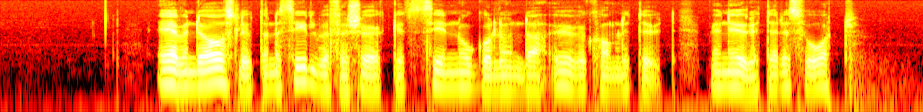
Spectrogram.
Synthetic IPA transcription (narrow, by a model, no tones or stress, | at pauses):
ɛːvənd̪ɛɑːvslʉ̟ːt̪and̪əsɪlvəɾfœʂøːkət̪seːɳuːɡɔlɵnd̪aʔøːvəɾkʰɔmlɪt̪ʉ̟̰ːt̪mɛnʉ̟ːɾət̪æɖɛsvoːʈ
